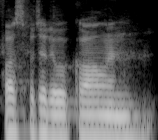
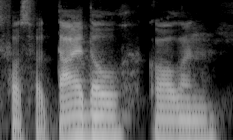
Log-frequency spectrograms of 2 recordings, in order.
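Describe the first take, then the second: First: "phosphatidylcholine" with TIDYL said with short i sounds; "phosphatidylcholine" with a short "tid", not "tide"; preferred pronunciation. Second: "phosphatidylcholine" with TIDYL said like "tidal"; "phosphatidylcholine" pronounced phospha-TIDAL-choline; alternative pronunciation. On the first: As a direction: say "phosphatidylcholine" as fos-fa-TIH-dil-choline. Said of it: "I prefer phosphatidyl". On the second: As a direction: say "phosphatidylcholine" with a long eye vowel, fos-fa-TIE-dul-choline. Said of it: "some people may pronounce this". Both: Shown as a demonstration.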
